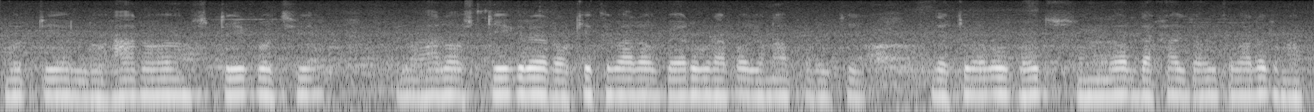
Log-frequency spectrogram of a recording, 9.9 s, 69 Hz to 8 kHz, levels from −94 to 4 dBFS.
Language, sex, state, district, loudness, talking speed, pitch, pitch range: Odia, male, Odisha, Sambalpur, -16 LUFS, 95 wpm, 140 Hz, 135-145 Hz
